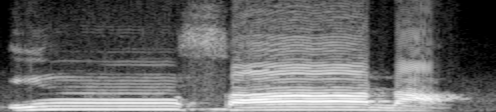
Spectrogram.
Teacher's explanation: নুন সাকিনের পরে সিন এজন্য ইকফা গুন্না হবে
